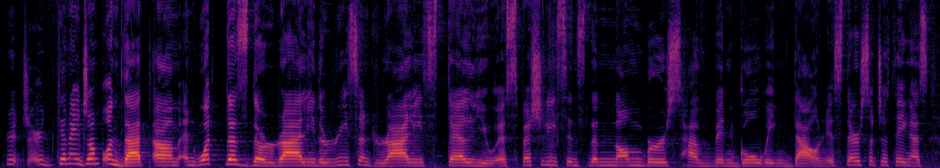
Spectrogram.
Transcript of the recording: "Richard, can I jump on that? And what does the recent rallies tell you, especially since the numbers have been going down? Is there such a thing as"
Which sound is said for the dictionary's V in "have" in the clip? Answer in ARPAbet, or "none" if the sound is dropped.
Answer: V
